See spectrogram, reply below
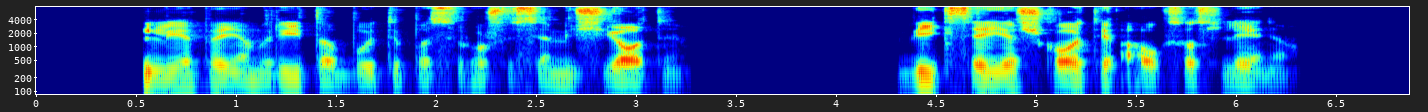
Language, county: Lithuanian, Vilnius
